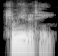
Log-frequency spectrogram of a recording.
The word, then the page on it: community: Australian English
